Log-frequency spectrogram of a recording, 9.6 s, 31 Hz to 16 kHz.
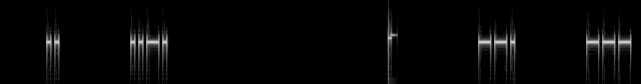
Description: Morse code, heard as a keyed tone, about 20 wpm, spaced as for 7 wpm, 700 Hz. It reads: IF GO
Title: 6x Character Spacing - Top 100 Words - 20wpm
